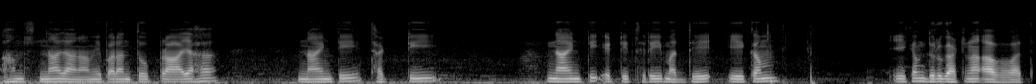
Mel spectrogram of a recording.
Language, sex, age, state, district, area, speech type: Sanskrit, male, 18-30, Madhya Pradesh, Katni, rural, spontaneous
